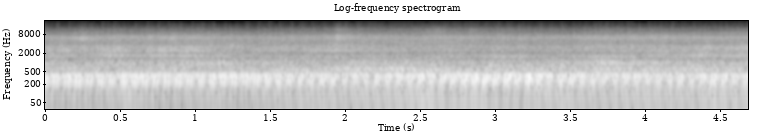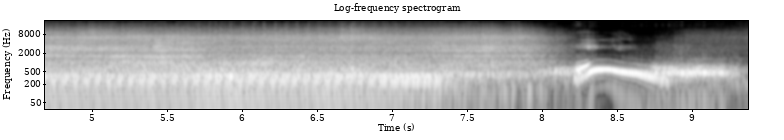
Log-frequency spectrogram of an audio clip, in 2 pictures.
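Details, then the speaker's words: Ferris FW35 commercial mower, 1,600 hours, started after installing both hydros, park brake on and choke pulled: small engine buzzes steadily at even pitch for several seconds then shuts down; normal running. "Park brake is on. We'll pull the choke out, and we should be able to fire it up."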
